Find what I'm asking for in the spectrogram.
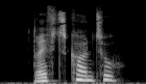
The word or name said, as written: driftskonto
